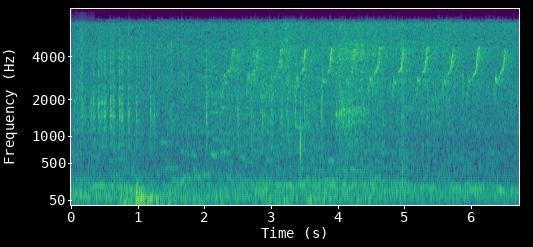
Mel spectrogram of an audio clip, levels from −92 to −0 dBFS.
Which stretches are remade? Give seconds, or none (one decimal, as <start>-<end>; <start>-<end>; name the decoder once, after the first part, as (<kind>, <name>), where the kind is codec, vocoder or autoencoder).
none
